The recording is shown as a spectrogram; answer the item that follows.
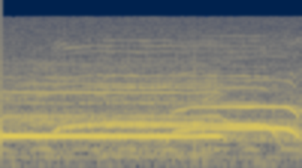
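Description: Live female vocal trio holding long notes in harmony, the voices entering one after another and stepping up in pitch, over crowd noise.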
